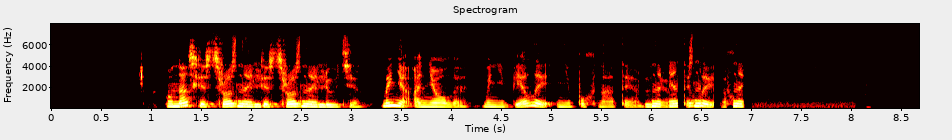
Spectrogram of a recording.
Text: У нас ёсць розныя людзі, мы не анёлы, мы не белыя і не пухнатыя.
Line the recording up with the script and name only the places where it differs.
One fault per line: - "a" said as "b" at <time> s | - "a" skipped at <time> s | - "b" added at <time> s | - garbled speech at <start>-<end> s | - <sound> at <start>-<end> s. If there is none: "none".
- "ёсць розныя" added at 2.2 s
- garbled speech at 5.9-6.9 s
